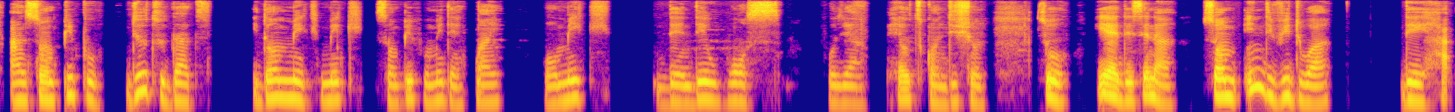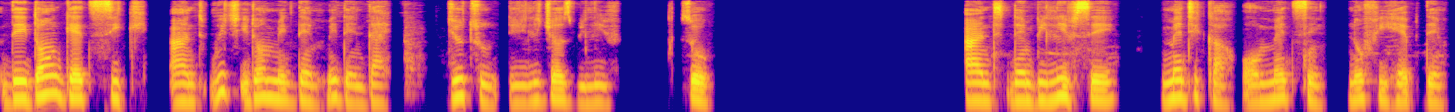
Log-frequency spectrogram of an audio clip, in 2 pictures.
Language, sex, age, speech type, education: Nigerian Pidgin, female, 30-45, spontaneous, tertiary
